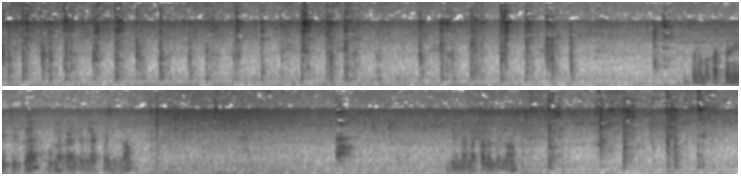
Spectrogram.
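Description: Metal spoon stirring and scraping onions and spices in a stainless-steel kadai, with quick repeated clinks against the pan over the sizzle of frying in oil.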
